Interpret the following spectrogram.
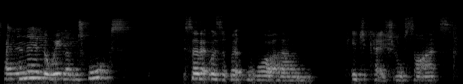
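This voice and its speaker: A woman giving a relaxed public talk, informal and chatty with many fillers and restarts. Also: a little high, brisk, recorded from a distance. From New Zealand. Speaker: guest speaker. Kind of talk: public lecture. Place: community hall. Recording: echoey hall, voice from afar.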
